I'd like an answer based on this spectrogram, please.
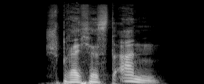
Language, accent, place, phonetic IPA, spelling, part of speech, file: German, Germany, Berlin, [ˌʃpʁɛçəst ˈan], sprechest an, verb, De-sprechest an.ogg
- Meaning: second-person singular subjunctive I of ansprechen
